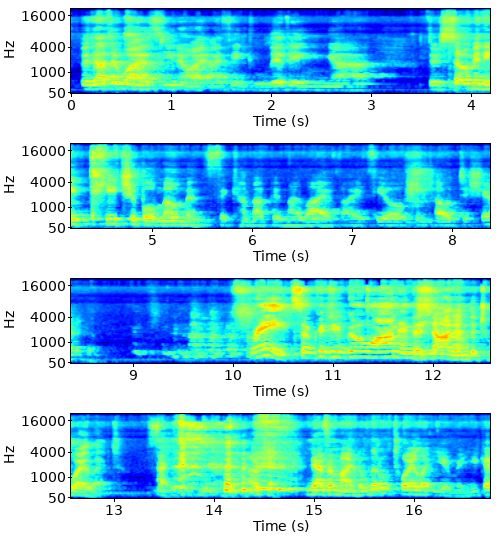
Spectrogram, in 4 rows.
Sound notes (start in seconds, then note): 9.4 audience laughing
